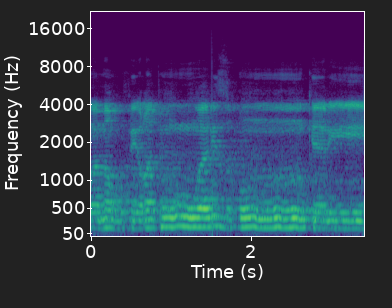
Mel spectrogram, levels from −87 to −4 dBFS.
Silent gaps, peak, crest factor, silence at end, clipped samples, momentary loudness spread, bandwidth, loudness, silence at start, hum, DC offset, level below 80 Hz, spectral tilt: none; -18 dBFS; 12 dB; 0 s; under 0.1%; 6 LU; 9.4 kHz; -30 LUFS; 0 s; none; under 0.1%; -66 dBFS; -6.5 dB/octave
